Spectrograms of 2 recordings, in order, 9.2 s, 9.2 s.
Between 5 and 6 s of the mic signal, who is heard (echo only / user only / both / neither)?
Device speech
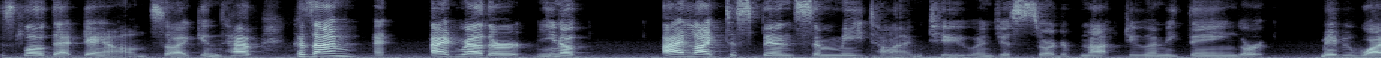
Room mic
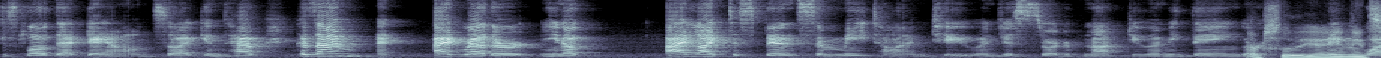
echo only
